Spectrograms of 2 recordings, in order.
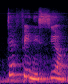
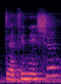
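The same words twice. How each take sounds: First: Definición ending in nee-SYON; Spanish definición, stress on the final o; Spanish pronunciation. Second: Definition ending in NISH-un; English definition with a sh sound; English pronunciation. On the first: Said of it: "accent on the O". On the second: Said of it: "the English word". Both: Shown as a demonstration.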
